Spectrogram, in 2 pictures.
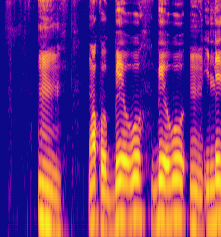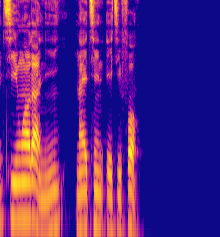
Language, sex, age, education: Yoruba, male, 15-29, secondary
